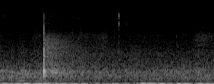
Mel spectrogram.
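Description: Chalk writing on a blackboard: a single sharp tap of the chalk against the board about half a second in, over soft continuous scraping.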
